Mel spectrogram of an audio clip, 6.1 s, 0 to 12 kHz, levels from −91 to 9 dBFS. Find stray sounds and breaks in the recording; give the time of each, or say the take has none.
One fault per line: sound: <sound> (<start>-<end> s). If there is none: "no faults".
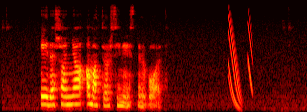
sound: chirp (4.6-5.1 s)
